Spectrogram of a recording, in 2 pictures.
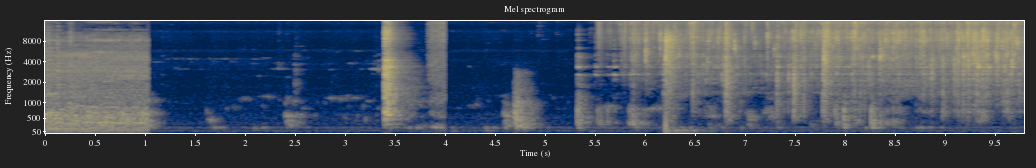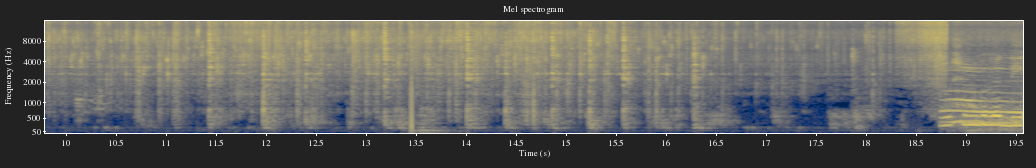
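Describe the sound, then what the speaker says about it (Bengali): Garlic drops into hot oil left from frying chillies. After a few quiet seconds with scattered clatter, a dense, crackling sizzle starts and carries on steadily at a close, moderate level until near the end. "এই তেলের ভিতরে আমি দিয়ে দিব রসুন"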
